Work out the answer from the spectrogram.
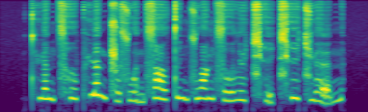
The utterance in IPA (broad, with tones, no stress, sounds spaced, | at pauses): t̪ʰ ɥ ɛ˥˧ n t͡sʰ ɹ̩˥˧ pʰ ɥ ɛ˥˩ n ʈ͡ʂ ɻ̩˩ s w ə̰˨˩ n s ɑ˥˧ ʊ̯ t̪ i˥˩ ŋ s w ɑ˥ ŋ s ɹ̩˧˥ l y˧˥ t͡ɕʰ ḭ˨˩ t͡ɕʰ i˥˩ t͡ɕ ɥ ɛ̰˨˩˦ n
